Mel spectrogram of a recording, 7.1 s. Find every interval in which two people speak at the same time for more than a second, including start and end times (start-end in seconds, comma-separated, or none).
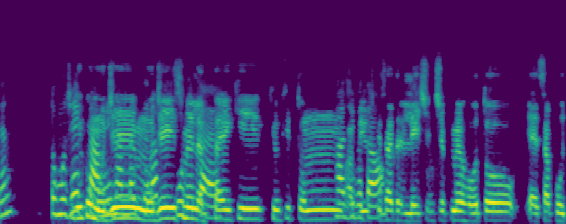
0.9-2.8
